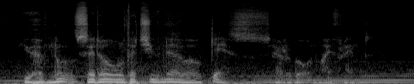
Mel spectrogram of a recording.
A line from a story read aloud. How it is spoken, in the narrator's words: he said quietly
